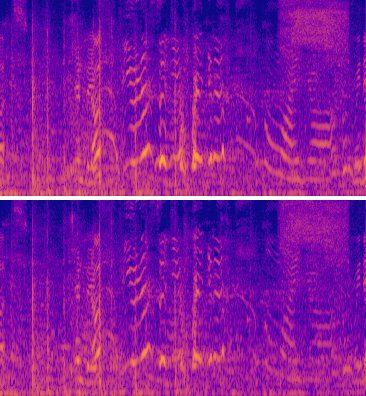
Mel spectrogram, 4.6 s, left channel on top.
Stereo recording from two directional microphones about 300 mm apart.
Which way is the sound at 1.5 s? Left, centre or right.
Centre.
